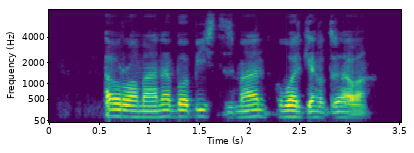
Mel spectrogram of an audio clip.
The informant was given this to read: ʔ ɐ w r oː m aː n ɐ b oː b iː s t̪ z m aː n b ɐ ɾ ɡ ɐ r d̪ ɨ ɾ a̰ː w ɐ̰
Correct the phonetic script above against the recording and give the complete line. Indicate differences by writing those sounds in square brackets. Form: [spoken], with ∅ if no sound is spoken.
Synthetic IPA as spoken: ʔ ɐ w r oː m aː n ɐ b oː b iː s t̪ z m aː n [w] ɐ ɾ ɡ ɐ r d̪ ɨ ɾ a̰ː w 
